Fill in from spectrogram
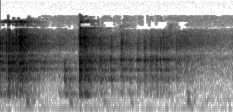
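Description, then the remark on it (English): Keys and coins taken out of a person's pockets are set down on a hard table with a bright metallic clatter, two sharp jingling impacts followed by a few lighter clinks as they settle. “take everything out of your pockets. Put it right down here.”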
